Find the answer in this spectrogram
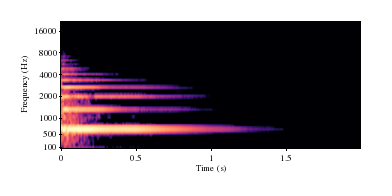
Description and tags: layer of piano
